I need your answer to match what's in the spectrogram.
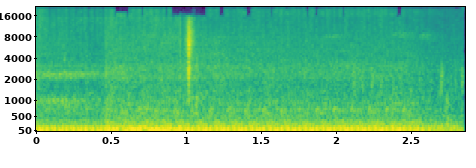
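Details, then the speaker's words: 1975 Chevy Monte Carlo runner just started: deep, loud, rough unmuffled rumble at idle; the exhaust needs work, and the idle is a little low and slow to come off high idle. "It doesn't sound good. It needs some exhaust on it."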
